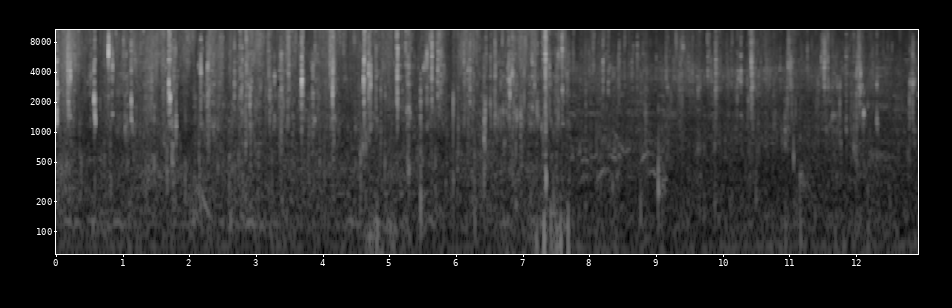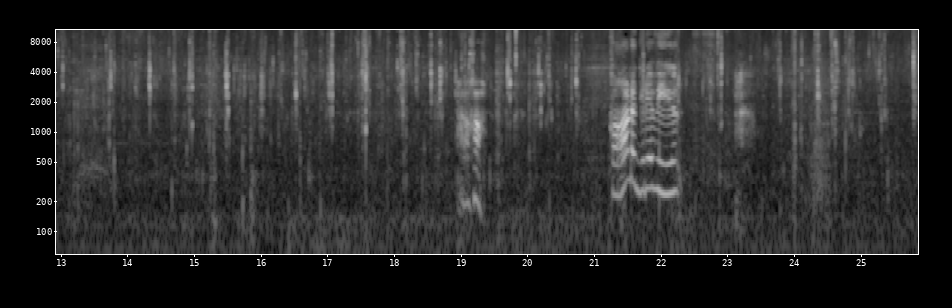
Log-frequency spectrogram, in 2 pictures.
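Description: A young man chews food with loud, crunchy bites.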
